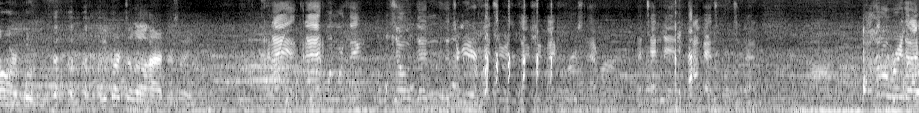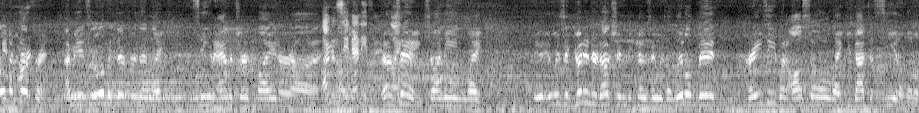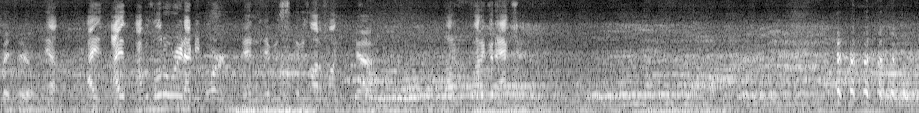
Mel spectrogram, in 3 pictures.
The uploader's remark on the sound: The Undercard and Top Rope Review Live from the Arnold Classic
